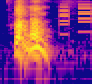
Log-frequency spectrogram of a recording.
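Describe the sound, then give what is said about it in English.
A phone rings with short, rapid electronic trills in quick repeated bursts, moderately quiet, coming right after a brief loud vocal sound. “Hold on, you guys. I'm getting a phone call.”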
